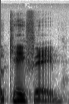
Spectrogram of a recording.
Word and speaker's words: kayfabe: So Kayfabe, did I say that correctly? – You did.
